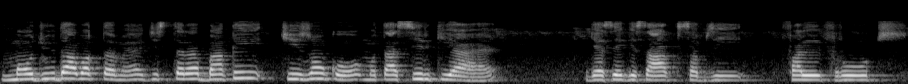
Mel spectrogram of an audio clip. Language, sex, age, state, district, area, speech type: Urdu, male, 18-30, Bihar, Purnia, rural, spontaneous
